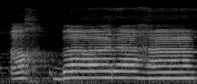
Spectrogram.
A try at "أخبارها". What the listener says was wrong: പിന്നെ അതുപോലെ അഖ്ബാറഹ ഇവിടെ ഹ ആണ്, അതൊന്ന് കറക്റ്റാക്കി ഉച്ചരിക്കണം.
